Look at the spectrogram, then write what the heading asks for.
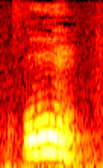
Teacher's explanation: ओम बोलने में हमें तिगुना समय लगता है, तो वो हमारा प्लुत स्वर कहलाता है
